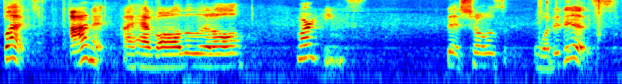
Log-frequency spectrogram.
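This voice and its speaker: A woman's voice: medium pitch, lively intonation, slow pace, fairly bright tone, rough recording. A woman in her fifties from northwestern Wisconsin, hosting a casual chat podcast at home, rambling with asides and self-corrections. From northwestern Wisconsin, US Midwest. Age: 50s. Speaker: podcast host and maker. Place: home in summer heat with a fan running. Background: faint fan hum.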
